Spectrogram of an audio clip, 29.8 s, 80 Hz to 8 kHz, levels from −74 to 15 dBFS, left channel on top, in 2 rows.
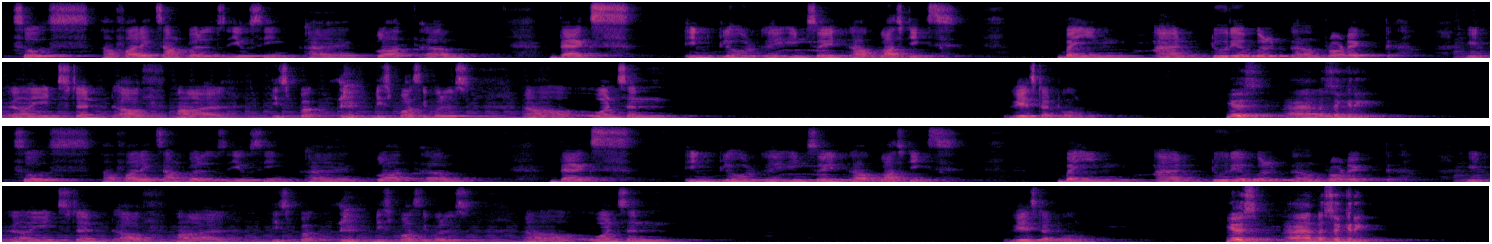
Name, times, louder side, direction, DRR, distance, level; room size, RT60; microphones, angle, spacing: voice 1, 0.1-4.6 5.1-6.3 6.8-9.6 9.9-10.0 10.6-14.1 14.4-17.3 17.6-21.6 24.9-25.8, left 2 dB, 25° left, 0.9 m, -29 dB
sound 1, 14.5-20.4, left 2 dB, 75° left, 4.7 m, -39 dB
voice 2, 27.1-28.5, right 2 dB, 60° right, 1.6 m, -24 dB
13.5 x 7.9 x 10.0 m
head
